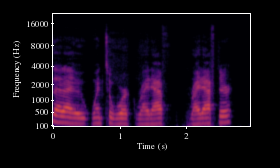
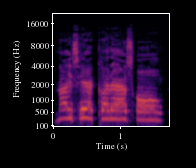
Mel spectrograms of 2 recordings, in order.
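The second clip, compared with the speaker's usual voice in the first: higher mock jeer; heckling old fan; 9 semitones higher, 4 dB louder, slower than usual. Old Yankee fan heckling a Red Sox fan, mock jeer. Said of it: "this one old guy's goes".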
